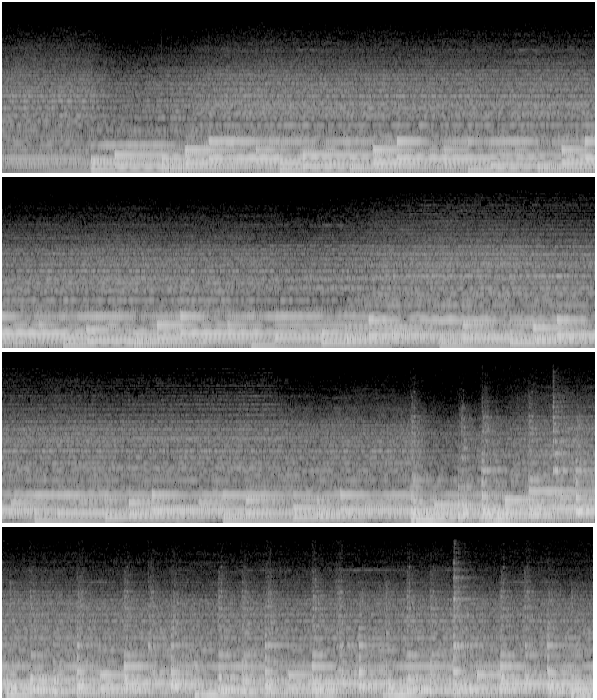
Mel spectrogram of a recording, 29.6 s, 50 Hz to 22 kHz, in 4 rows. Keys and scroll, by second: 0.4 shift+s, 1.3 shift+s, 2.5 shift+s, 4.2 shift+s, 10.1 shift+s, 12.0-19.0 typing, 14.8 ctrl+z, 21.2 shift+s, 21.9 ctrl+z, 23.8 shift+s, 25.6 shift+s, 26.4 shift+s, 27.5 shift+s.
